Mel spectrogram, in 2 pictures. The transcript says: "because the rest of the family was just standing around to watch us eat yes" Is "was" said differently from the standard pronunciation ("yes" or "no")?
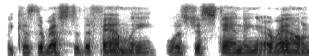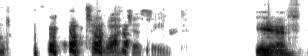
no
